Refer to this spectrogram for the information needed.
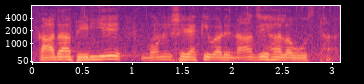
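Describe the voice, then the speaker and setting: A man's voice: mid-range voice, flat delivery, moderate pace, a little mellow, slight background noise. A man narrating a scripted horror cartoon story.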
